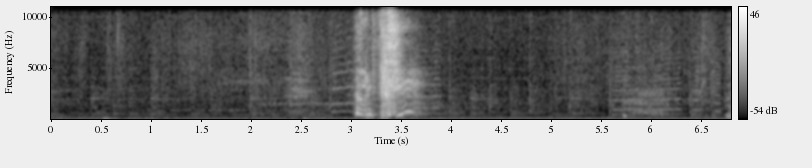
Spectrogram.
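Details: Single loud adult sneeze with sharp intake and burst, over soft background music and room noise.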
